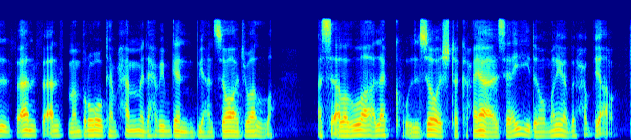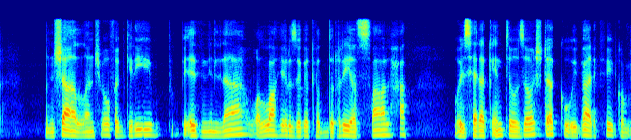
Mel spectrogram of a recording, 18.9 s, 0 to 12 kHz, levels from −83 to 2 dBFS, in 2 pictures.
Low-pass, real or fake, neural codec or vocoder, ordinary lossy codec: 7.2 kHz; fake; codec, 16 kHz, 0.8 kbps, ZipCodec; none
